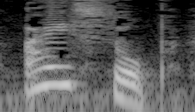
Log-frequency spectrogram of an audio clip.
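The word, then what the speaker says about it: Аэсоп (Αἴσωπος): На греческом его имя произносится как Аэсоп и обозначает «око».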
